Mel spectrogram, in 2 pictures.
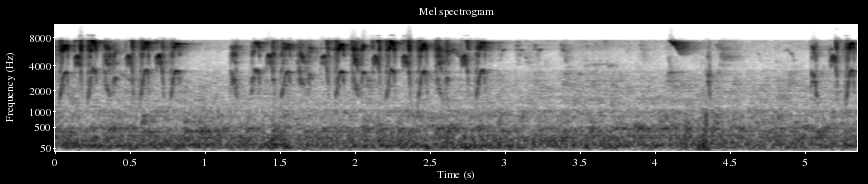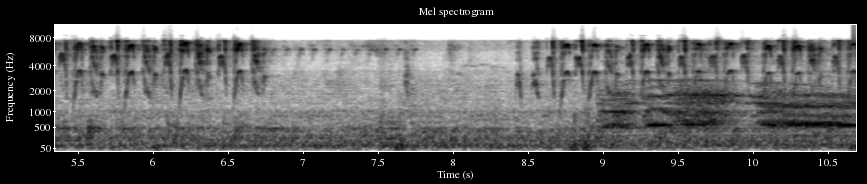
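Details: Sunda laughingthrush singing as bait to prompt birds in training to sing: repeated bursts of quick, high, piercing chirps with short pauses. A broad, lower, rustling sound enters near the end.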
